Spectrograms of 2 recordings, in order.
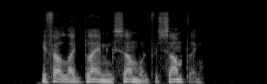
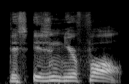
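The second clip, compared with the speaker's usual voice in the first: snapped; 7 semitones higher, 4 dB louder, slower than usual. A narrator's reading. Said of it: "his dad snapped".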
